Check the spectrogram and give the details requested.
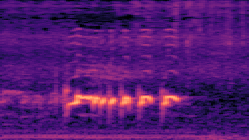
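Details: Zebra dove (perkutut) phrase of about six quick, bubbling coos on one pitch, evenly spaced and under a second in total, against a soft background hum.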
